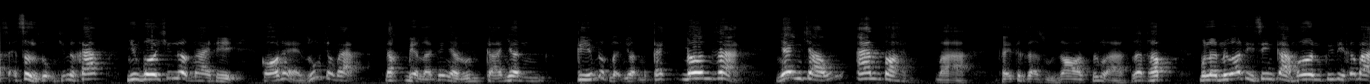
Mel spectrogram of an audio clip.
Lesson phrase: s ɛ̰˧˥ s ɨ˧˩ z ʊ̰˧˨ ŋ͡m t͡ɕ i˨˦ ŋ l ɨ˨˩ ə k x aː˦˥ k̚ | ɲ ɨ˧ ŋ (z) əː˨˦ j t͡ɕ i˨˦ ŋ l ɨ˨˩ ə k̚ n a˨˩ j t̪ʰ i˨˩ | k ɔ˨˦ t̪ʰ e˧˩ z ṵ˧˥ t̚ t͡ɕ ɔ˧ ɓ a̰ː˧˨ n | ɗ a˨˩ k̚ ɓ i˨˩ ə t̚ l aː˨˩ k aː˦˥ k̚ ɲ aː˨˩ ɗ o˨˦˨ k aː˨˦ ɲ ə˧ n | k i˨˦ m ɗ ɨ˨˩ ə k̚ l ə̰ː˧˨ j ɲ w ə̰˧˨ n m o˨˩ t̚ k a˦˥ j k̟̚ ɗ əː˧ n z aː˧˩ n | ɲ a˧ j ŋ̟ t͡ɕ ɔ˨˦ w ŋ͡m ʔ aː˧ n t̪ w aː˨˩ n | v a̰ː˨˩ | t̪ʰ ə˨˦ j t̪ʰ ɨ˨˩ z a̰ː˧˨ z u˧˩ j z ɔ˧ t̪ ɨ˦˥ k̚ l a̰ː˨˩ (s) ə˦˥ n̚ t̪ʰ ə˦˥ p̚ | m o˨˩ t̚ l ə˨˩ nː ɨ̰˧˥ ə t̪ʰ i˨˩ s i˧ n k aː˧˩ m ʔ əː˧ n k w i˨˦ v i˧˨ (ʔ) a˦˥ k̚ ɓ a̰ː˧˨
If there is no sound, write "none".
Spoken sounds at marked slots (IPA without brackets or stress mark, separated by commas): v, z, k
